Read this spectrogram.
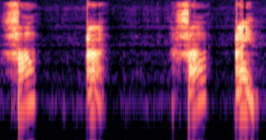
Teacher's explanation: ini pertengahan tenggorokan ada 2 macam, yaitu huruf ha sama huruf ain. Jadi kalau a sama ha dalam sekali tempatnya, paling dalam, naik sedikit ya, ha a, ha ain ya, naik sedikit dari yang tadi ya. · Jadi penyebutannya ha di tengah tenggorokan.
